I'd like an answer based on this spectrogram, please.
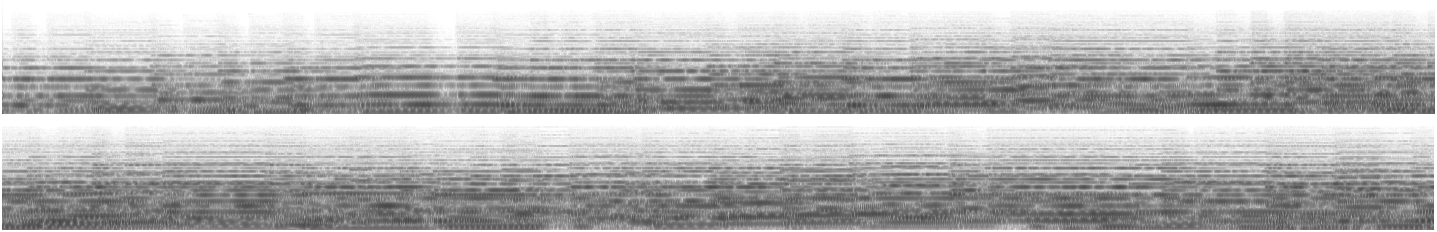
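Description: Organ music, likely the postlude closing the service: full sustained chords over a bass line that moves in steps, starting suddenly.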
